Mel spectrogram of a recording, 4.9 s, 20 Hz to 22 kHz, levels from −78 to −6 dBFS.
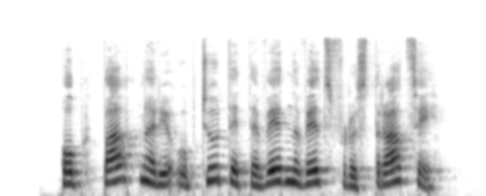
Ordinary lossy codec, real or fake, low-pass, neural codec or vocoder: MP3, 96 kbps; fake; 10.8 kHz; codec, 24 kHz, 0.9 kbps, WavTokenizer, small release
